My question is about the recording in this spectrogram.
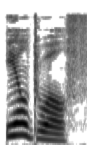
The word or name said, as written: ealdwulf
